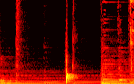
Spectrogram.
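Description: Background music with a single quick rising "plop" sound effect about a second in, a slide-transition cue as a new title pops onto the screen. The music swells again shortly after.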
